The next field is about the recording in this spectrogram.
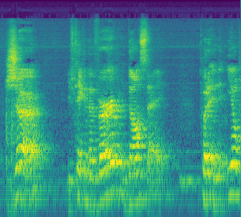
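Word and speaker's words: dansent: So here, je, you've taken the verb danser, put it in the eel plural form, which is what? What's the eel plural form of danser? Now we don't pronounce that ENT. Danse. But it's with an ENT.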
